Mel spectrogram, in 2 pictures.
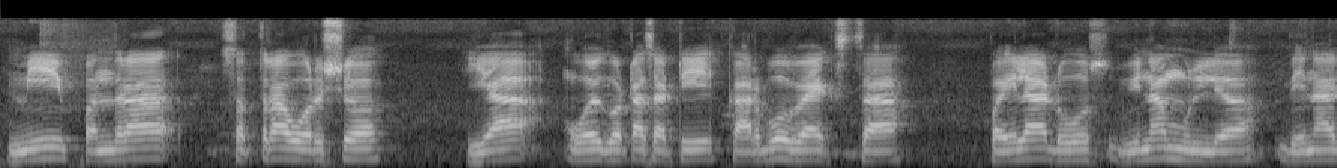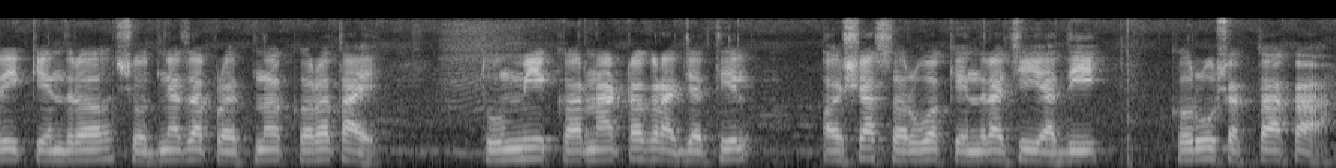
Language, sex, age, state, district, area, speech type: Marathi, male, 18-30, Maharashtra, Yavatmal, rural, read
